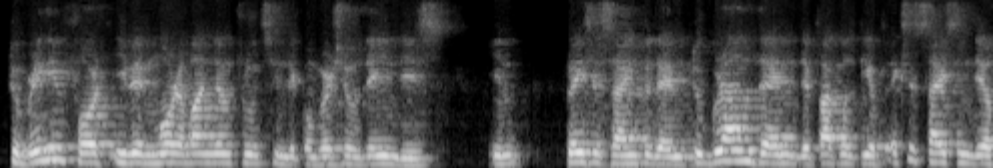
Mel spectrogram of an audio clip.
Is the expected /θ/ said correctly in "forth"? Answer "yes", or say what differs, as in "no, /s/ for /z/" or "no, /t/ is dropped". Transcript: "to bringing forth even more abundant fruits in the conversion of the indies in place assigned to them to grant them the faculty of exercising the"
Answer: yes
